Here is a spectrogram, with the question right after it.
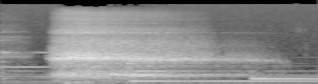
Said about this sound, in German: Wir atmen ganz tief durch die Nase ein und durch den Mund aus. Das kannst du hörbar machen oder nicht. Wir atmen ein, ganz tief in den Brustkorb und in die Flanken ein. Und wir atmen aus.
